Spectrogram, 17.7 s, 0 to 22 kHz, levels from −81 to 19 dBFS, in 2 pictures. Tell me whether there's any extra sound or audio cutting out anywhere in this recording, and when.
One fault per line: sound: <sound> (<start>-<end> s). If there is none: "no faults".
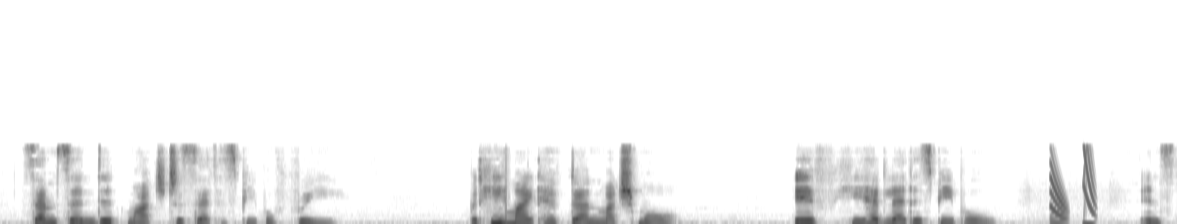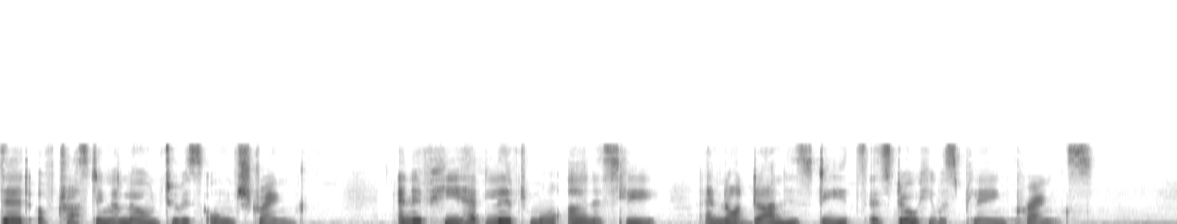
sound: chirp (7.9-8.2 s)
